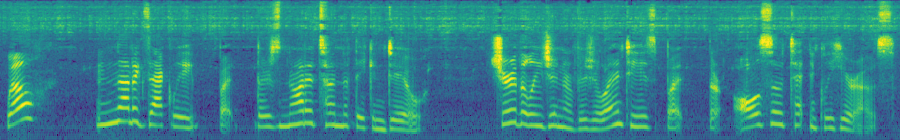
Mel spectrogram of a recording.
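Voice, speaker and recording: Female informant actress, audio drama: slightly high pitch, loyal, tentative, earnest, understated naturalistic delivery. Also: expressive, a little slow, full character voice, low-quality recording. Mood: reporting, unsure.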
